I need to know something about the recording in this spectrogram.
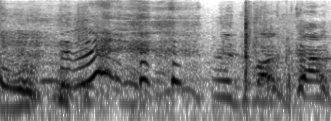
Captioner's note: laughing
